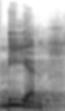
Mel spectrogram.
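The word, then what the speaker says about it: dear: जैसे डी से हो गया ड। इस इ और ए का उच्चारण क्या हो गया? इ आर से हो गया र यह लिखा गया आपका डियर डी ई ए आर डियर यह हो गया दोस्तों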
